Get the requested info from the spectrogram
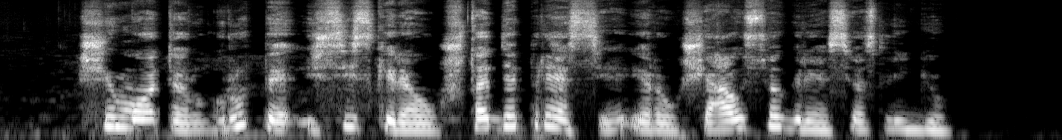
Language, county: Lithuanian, Vilnius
